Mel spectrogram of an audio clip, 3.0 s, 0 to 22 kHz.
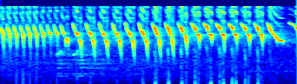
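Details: F1 canary singing a fast rolling song: rapid runs of repeated downward-sweeping notes, shifting between trill types, ending in a rising whistle.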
